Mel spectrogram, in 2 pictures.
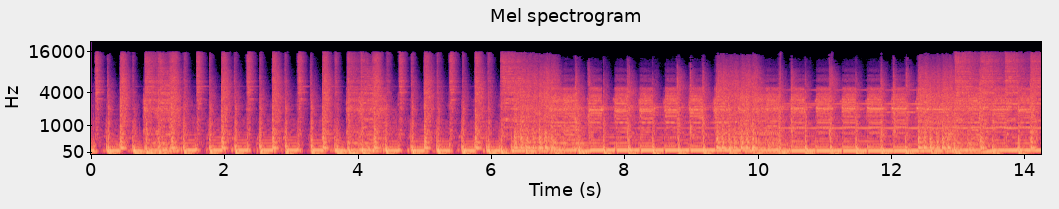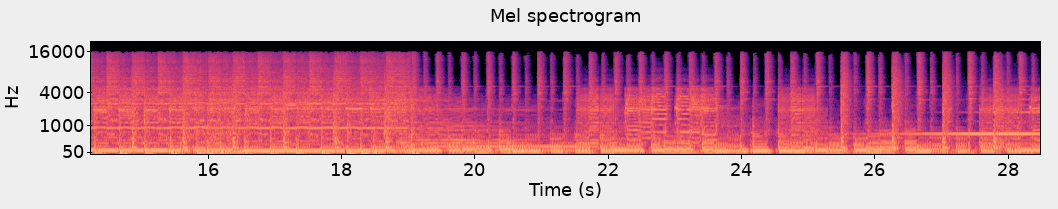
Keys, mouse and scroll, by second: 2.0 click, 3.9 click, 6.1 e, 6.7 z, 14.1 click, 14.7-23.0 middle drag, 25.7-28.4 middle drag.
